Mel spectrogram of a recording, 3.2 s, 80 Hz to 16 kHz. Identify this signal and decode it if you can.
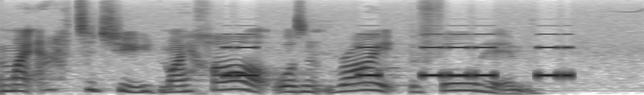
Morse code, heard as a keyed tone, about 37 wpm, spaced as for 25 wpm, 830 Hz, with speech in English. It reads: A TON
